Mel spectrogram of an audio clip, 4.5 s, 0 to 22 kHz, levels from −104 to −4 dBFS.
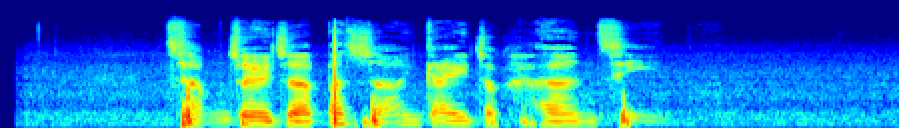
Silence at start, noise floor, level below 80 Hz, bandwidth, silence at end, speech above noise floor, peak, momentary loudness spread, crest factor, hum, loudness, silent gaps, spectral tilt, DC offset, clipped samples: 0.85 s; -64 dBFS; -64 dBFS; 12 kHz; 1.3 s; 35 dB; 0 dBFS; 10 LU; 30 dB; none; -29 LUFS; none; -5 dB/octave; under 0.1%; under 0.1%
